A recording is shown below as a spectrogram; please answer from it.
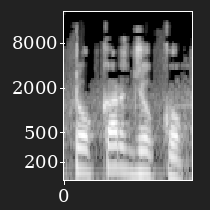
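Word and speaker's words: Tokarczuk: तो मान Booker international price के विनर 2018 के जो थे ओल्गा की, इसका प्रोनाउंसिएशन देख लीजिए, टोकर जुकुक।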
